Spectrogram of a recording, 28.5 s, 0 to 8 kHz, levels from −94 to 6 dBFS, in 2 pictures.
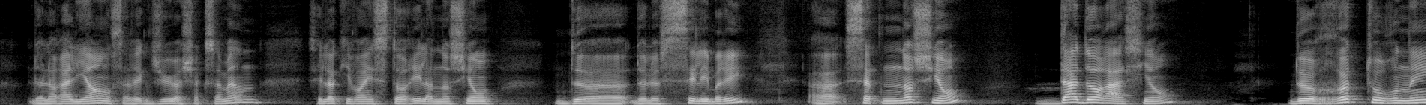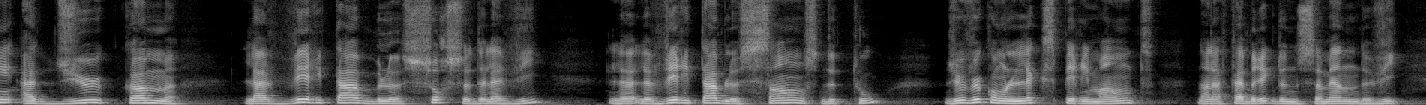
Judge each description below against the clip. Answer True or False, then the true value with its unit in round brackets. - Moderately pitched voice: True (150 Hz)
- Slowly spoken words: True (105 wpm)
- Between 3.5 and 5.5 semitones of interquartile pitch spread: True (5.2 semitones)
